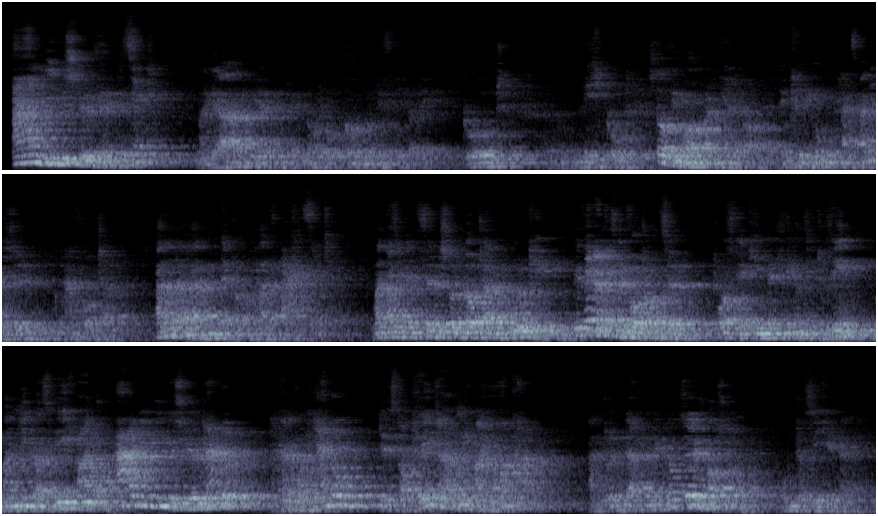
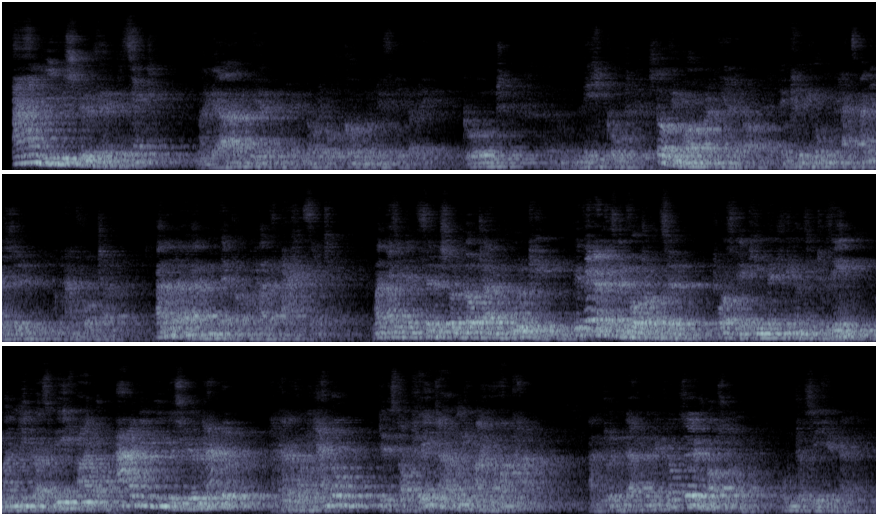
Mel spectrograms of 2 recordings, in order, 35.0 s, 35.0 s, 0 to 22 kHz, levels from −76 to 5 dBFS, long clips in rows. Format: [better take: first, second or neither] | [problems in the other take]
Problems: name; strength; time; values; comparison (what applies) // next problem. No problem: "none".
neither | off-mic speech; far; the same in both // room echo; strong; dies away in 2.2 s; the same in both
